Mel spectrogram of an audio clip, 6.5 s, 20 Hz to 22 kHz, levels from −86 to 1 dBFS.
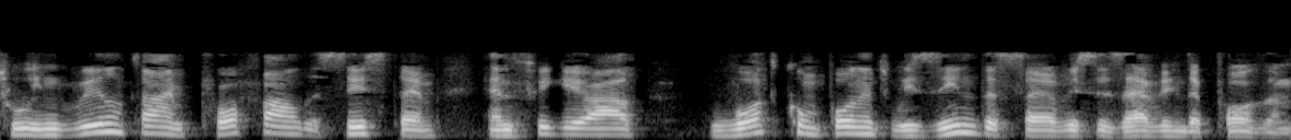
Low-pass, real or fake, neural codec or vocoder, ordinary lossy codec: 5.4 kHz; real; none; MP3, 32 kbps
